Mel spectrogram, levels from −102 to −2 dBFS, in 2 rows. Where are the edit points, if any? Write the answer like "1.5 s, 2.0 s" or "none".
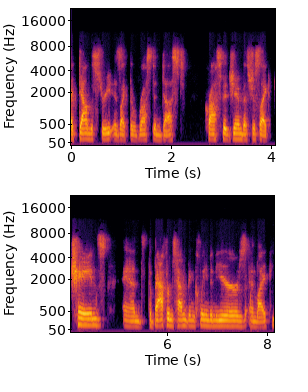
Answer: none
